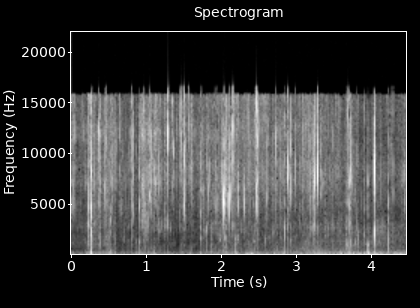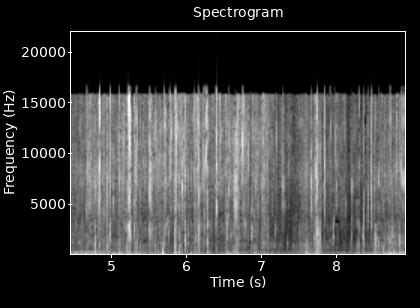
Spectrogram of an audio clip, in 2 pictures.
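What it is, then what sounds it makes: Synthetic fur microphone windscreen being rubbed. Fingertips of both hands rub and scratch a grey fluffy synthetic fur windscreen on a microphone. The result is a continuous, dense crackling rustle with a heavy low rumble and scattered sharp clicks standing out from the steady scratching.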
